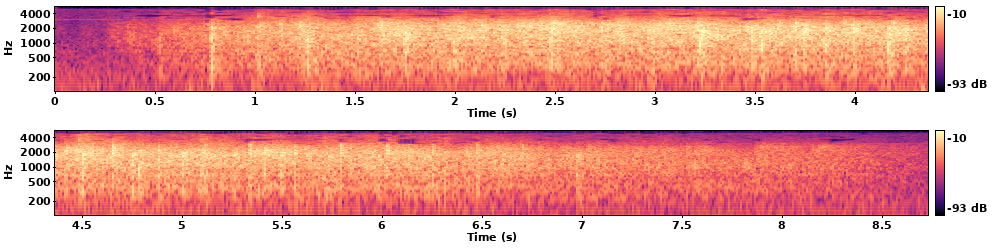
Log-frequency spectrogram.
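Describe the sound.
An audience welcomes guest Scott Hahn before his talk on Scripture and Our Lady with dense, steady applause that swells, holds and then tapers off over several seconds.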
